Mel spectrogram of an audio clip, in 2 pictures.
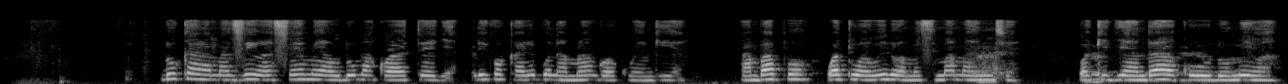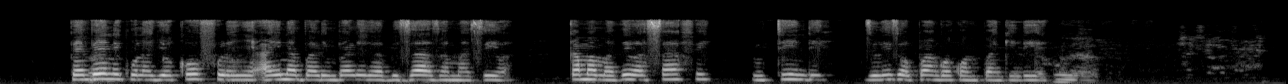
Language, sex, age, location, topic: Swahili, female, 18-24, Dar es Salaam, finance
